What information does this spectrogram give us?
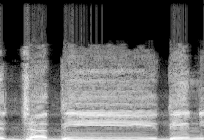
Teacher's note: اسی طرح جدیدن، یہاں یا مدہ ہے، یا مدہ کو ایک الف کی مقدار کھینچ کر ادا کریں گے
